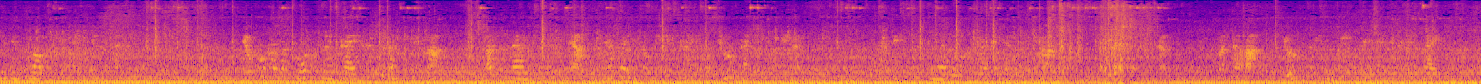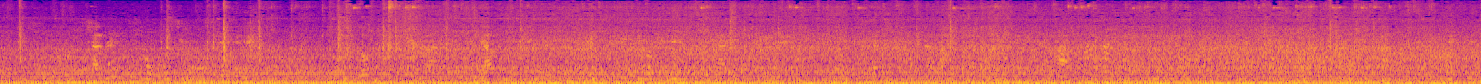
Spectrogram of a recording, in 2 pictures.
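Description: A bus engine hums steadily from inside the cabin as the bus drives along.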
